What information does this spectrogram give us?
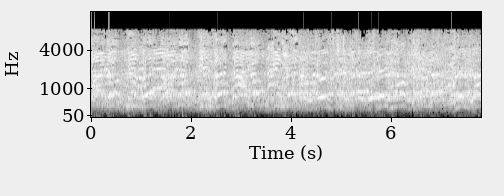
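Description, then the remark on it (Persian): A large crowd of Thailand's Red Shirts, supporters of the Pheu Thai party, roars and shouts together on a Sunday in loud, continuous triumphant victory cries, a dense wall of overlapping voices that swells and surges without pause. “سرخپوشان تایلند که سال گذشته پس از ضرب و شتم نیروهای دولتی و تخریب چادرهایشان در مرکز تجاری بانکوک مجبور به عقب نشینی شده بودند، روز یکشنبه فریاد پیروزی سر دادند.”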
